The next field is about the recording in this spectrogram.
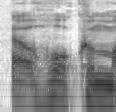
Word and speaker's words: Haakon: Haakon Magnus. – Exactly. Håkon. – Hugmans? – Exactly. – Just imagine you're the Swedish chef, but you sound cool. That's basically the Norwegian accents.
